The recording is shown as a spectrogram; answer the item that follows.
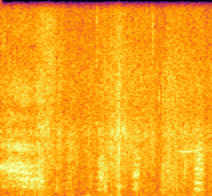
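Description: A dog named Baxter, muddy and filthy outdoors by a van at Pine Lake on a B.C. backroad, makes low whimpering and snuffling sounds close by, with no speech over it.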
